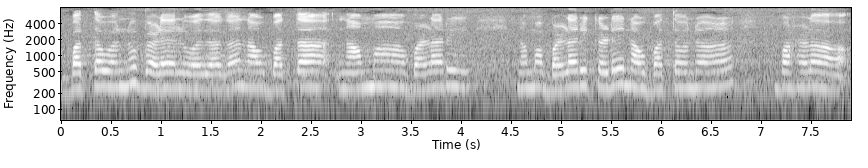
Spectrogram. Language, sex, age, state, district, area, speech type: Kannada, female, 18-30, Karnataka, Bellary, urban, spontaneous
